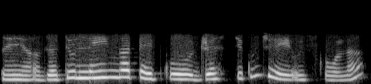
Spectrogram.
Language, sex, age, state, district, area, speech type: Nepali, female, 30-45, West Bengal, Kalimpong, rural, conversation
